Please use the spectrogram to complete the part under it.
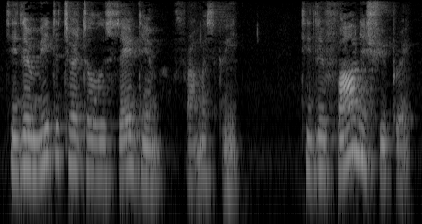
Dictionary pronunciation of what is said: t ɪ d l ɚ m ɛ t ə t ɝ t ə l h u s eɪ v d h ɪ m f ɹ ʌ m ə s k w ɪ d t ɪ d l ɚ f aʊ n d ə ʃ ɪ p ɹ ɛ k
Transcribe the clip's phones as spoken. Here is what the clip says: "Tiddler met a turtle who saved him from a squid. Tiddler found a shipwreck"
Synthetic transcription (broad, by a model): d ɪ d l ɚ m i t ə t ɝ t ə l h u s eɪ v d h ɪ m f ɹ ʌ m ə s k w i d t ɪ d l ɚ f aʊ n ə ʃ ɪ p ɹ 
